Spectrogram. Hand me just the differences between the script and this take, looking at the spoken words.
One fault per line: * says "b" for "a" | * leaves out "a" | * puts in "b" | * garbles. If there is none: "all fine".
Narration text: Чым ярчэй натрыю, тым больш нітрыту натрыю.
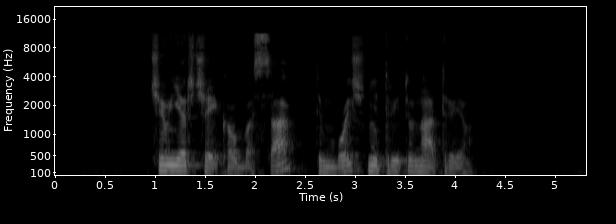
* says "каўбаса" for "натрыю"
